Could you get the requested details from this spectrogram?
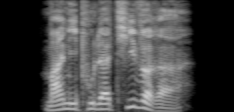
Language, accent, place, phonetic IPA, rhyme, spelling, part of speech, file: German, Germany, Berlin, [manipulaˈtiːvəʁɐ], -iːvəʁɐ, manipulativerer, adjective, De-manipulativerer.ogg
- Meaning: inflection of manipulativ: 1. strong/mixed nominative masculine singular comparative degree 2. strong genitive/dative feminine singular comparative degree 3. strong genitive plural comparative degree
